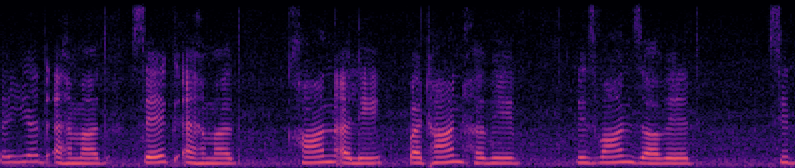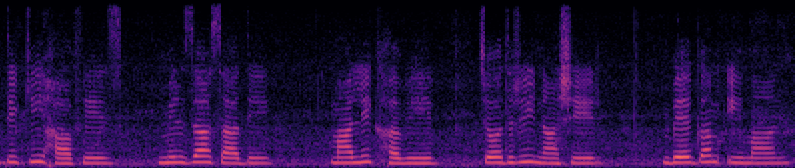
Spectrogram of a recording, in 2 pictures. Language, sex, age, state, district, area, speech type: Urdu, female, 18-30, Bihar, Supaul, rural, spontaneous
